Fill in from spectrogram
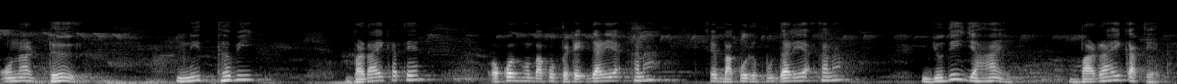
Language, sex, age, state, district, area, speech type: Santali, male, 60+, West Bengal, Dakshin Dinajpur, rural, spontaneous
